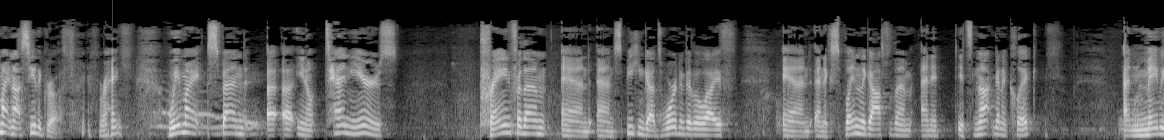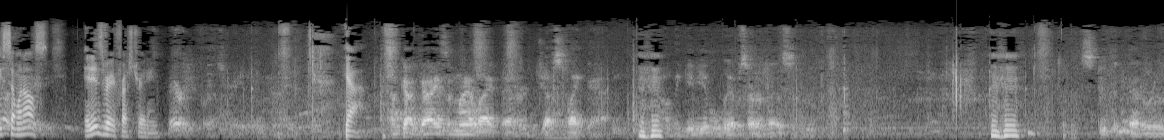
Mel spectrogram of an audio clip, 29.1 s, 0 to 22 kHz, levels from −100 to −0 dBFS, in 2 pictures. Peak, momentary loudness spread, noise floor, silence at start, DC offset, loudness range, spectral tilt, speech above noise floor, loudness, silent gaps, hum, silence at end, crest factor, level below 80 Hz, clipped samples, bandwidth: 0 dBFS; 17 LU; -54 dBFS; 0 s; under 0.1%; 7 LU; -3.5 dB/octave; 32 dB; -22 LUFS; none; none; 0 s; 24 dB; -60 dBFS; under 0.1%; 12.5 kHz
